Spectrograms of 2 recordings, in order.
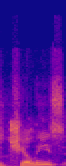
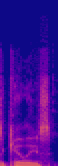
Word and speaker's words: Achilles: um let's just go I I think it's a Chili's and this is my per I'm gonna we're gonna find out how to pronounce this okay uh we were it was Achilles yep so Billy was right I just as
